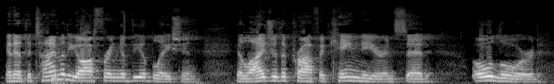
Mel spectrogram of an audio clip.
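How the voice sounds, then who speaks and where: A man preaching in a church, reading scripture aloud with slow, emphatic phrasing and then speaking to the congregation. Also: a little high. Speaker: pastor.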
